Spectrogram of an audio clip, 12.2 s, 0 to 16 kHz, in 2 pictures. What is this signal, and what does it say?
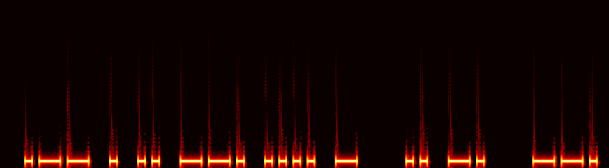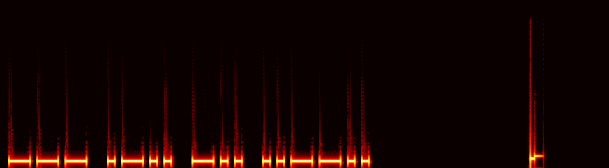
Morse code, heard as a keyed tone, about 17 wpm, 700 Hz. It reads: WEIGHT IN GOLD?
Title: Sentences from Top 1000 Words - Review Part 3 - 17wpm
